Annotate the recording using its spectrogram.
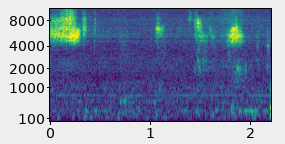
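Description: Near silence: room tone with a faint steady hum, and two faint, brief hissy sounds, one at the start and one near the end.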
